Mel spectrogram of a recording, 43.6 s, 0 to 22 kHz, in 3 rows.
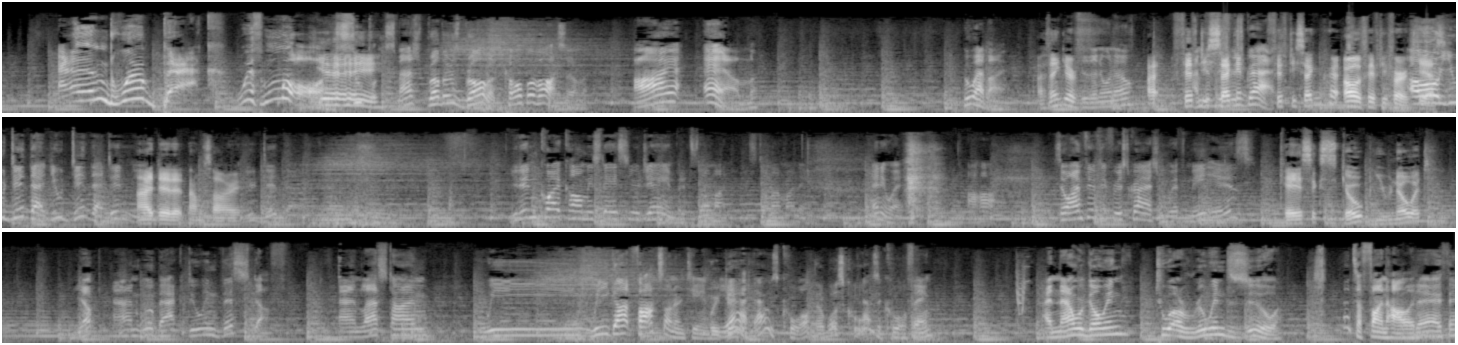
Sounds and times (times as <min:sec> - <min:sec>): Music: 0:00.0 - 0:43.6
Speech: 0:00.6 - 0:05.8, 0:09.6 - 0:17.3, 0:25.1 - 0:28.8, 0:32.5 - 0:38.4, 0:39.5 - 0:41.9, 0:42.5 - 0:43.6.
